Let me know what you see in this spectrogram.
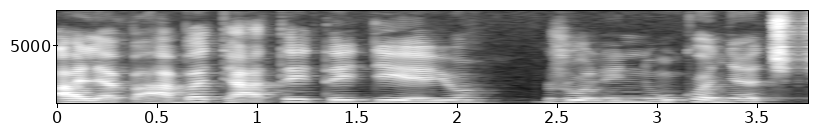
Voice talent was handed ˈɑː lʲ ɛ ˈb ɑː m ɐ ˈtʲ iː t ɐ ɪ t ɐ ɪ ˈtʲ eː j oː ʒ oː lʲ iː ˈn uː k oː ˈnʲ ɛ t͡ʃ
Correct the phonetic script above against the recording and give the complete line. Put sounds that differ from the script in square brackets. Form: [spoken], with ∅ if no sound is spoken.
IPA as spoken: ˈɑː lʲ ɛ ˈb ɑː [b] ɐ ˈtʲ [æː] t ɐ ɪ t ɐ ɪ [ˈdʲ] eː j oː ʒ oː lʲ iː ˈn uː k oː ˈnʲ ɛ t͡ʃ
